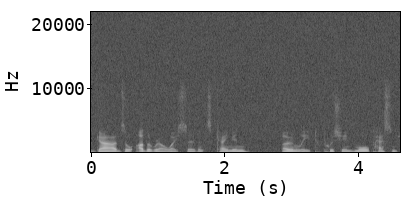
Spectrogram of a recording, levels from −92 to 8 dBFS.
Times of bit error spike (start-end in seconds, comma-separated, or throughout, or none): none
